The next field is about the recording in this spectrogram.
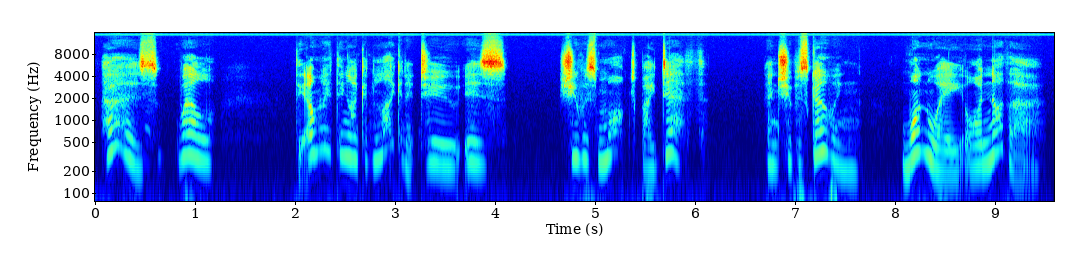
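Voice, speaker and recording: A woman's voice: sits high, animated, slow, fairly bright tone, breathy edge, no echo, pitched above the performer's own voice, full character voice. A woman voicing a refined, wistful middle-aged witch in an audiobook, speaking precisely and expressively. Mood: solemn, hushed. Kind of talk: audiobook character dialogue.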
